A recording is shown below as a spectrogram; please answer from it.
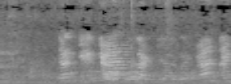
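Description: Excited, high-pitched voices of children and adults in a room, rising and falling in pitch, starting about half a second in.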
